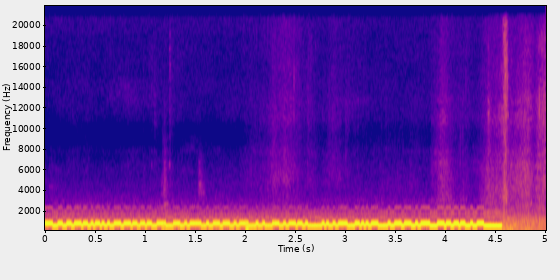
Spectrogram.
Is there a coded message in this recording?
Yes: RTTY (45.45 baud, 170 Hz shift) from 0.0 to 4.6 s, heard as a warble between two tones, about 700 Hz centre, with radio static, a narrow filter and the noise inside a subway train. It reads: … DA LONTANO, FORMANO LA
